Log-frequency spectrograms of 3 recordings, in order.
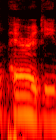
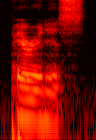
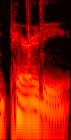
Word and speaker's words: Paradis: it was i thought it was vanessa parody not paradise um yeah it's like are we doing the fancy like you know kentucky pronunciation of her name yeah especially because she's french it should be parody like that yeah uh walter deadman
